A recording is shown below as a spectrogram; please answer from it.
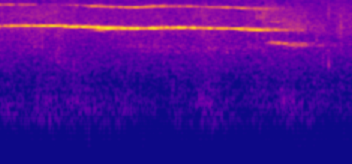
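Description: Near silence: faint room tone with a thin, high, steady tone that dips slightly in pitch near the end.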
